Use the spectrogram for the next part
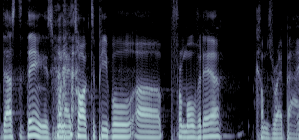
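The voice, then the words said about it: New York accent. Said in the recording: “I still get shit about my accent. Apparently, I have an accent. ... You do. It's kind of gangster. Little thug. ... the New Yorkness”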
